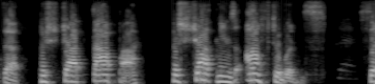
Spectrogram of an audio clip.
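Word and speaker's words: पश्चात्ताप: Pashatapa. It's Paschatapa.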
